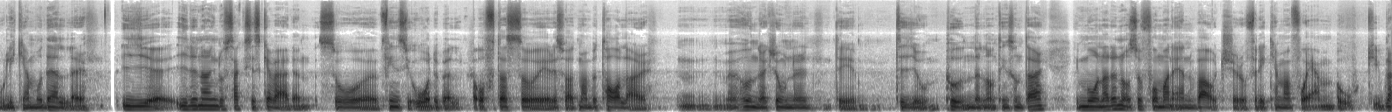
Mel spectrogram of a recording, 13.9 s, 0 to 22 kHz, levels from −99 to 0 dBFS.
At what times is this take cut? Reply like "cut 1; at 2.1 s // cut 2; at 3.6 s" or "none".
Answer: cut 1; at 4.7 s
